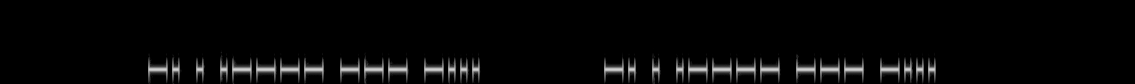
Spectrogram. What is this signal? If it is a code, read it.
Morse code, heard as a keyed tone, about 21 wpm, 700 Hz. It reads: NE1OB NE1OB
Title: USA Call Signs - 5 Characters - Repeated 2x - 20wpm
